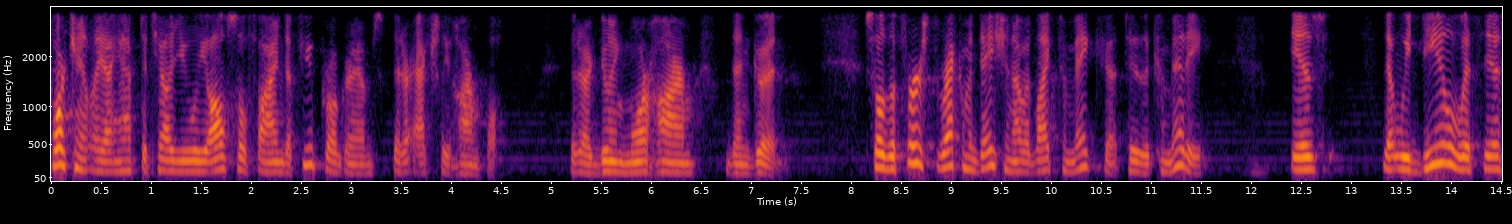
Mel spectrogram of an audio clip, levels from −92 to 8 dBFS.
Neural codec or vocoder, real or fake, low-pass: none; real; 3.6 kHz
